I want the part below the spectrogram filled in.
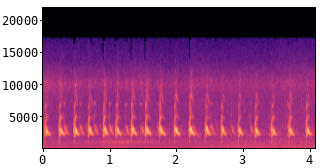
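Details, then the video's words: Common redshank at Prunjepolder, Zeeland, recorded 15 June 2010, giving a rapid, steady run of loud, high, clipped piping notes, roughly four per second, each note a sharp downward-falling yelp, with quiet surroundings. "Tureluur - Tringa totanus - Redshank"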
